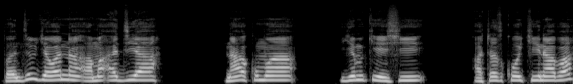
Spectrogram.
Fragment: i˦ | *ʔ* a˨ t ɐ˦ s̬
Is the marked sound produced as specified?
yes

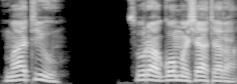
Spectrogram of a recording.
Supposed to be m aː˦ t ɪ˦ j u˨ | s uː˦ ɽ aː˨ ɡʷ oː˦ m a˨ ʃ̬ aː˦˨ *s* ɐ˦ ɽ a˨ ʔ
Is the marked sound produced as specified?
no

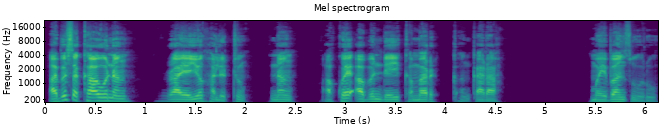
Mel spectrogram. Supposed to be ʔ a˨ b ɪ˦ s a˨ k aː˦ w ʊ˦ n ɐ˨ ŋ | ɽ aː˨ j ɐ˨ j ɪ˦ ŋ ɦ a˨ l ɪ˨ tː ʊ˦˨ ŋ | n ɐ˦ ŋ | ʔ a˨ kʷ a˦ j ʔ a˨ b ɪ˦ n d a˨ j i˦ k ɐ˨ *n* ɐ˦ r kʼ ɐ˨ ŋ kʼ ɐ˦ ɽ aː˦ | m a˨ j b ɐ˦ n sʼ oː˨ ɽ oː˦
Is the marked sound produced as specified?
no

